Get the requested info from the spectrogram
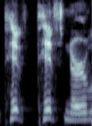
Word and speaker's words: Pfizer: But I've been seeing the vaccines that, like, from Pfizer, which I can never say, how do you pronounce that? – Pfizer. – What did I say? – The Pfizer? P is silent. The P is silent, just like the P in baby.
